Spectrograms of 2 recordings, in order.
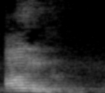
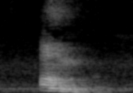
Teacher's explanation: इसमें जो है वायु जो है केवल नाक से निकलती है। जैसे अंग, अगर आप अंग बोलेंगे तो इसमें वायु नाक से निकलती है, मुख से नहीं निकलती। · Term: अनुस्वार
